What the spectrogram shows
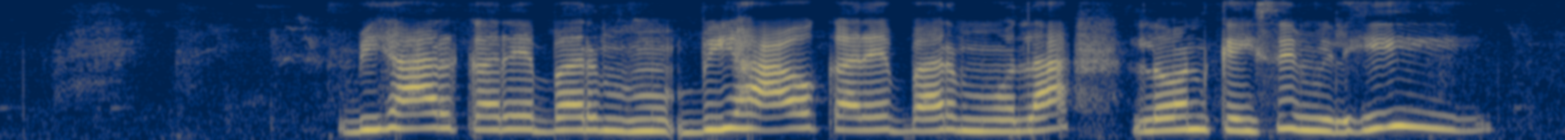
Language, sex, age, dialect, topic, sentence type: Chhattisgarhi, female, 18-24, Northern/Bhandar, banking, question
